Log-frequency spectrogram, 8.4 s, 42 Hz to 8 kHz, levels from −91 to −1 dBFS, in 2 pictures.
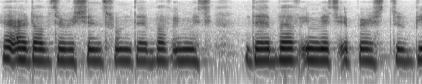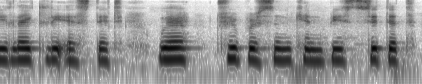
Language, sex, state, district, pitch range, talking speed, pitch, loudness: English, female, Nagaland, Kohima, 185-195 Hz, 165 wpm, 190 Hz, -17 LUFS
